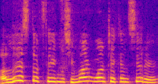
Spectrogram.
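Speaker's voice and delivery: very high, piped-up voice. Speaker redoes a part Eugenia read before; imitating Eugenia, higher voice. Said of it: "with a higher voice".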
